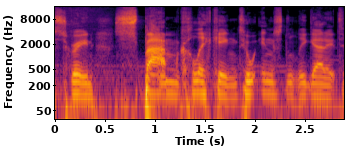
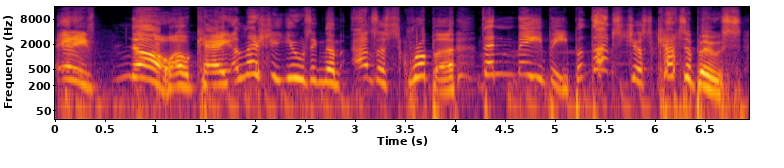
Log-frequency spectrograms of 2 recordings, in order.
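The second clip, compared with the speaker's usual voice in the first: much higher, louder mock-angry rant; 10 semitones higher, 7 dB louder than usual. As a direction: rant in fake outrage at bald people. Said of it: "I just got angry at bald people".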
